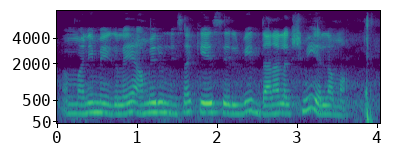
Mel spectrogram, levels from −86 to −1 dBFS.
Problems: none marked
